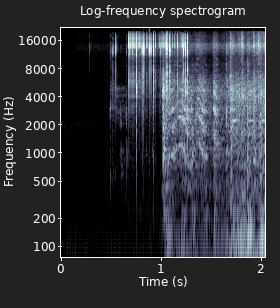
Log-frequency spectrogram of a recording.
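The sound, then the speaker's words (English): A car being hotwired, with a solenoid starter, cranks with a quick rattling starter for about half a second, then catches and roars into a steady, loud idle. No one speaks. “I'm hotwiring Dad's car.”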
